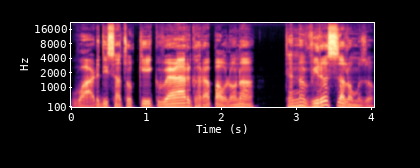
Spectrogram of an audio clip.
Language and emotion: Goan Konkani, sad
